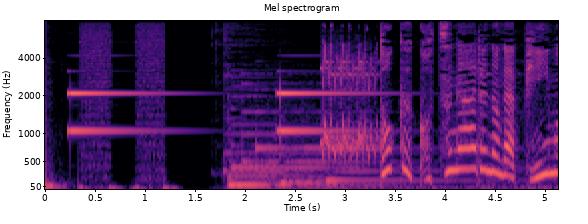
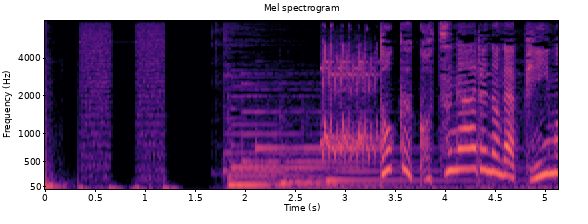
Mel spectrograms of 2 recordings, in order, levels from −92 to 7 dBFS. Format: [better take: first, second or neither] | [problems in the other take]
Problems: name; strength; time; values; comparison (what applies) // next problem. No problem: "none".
second | background sound (Piano); 1 dB below the speech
